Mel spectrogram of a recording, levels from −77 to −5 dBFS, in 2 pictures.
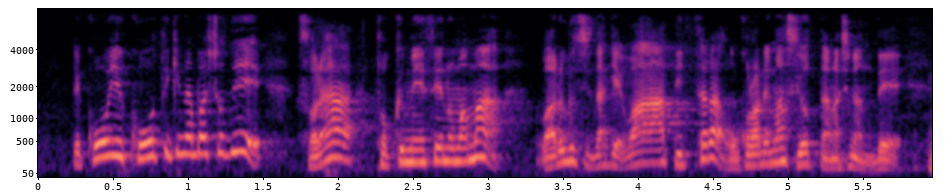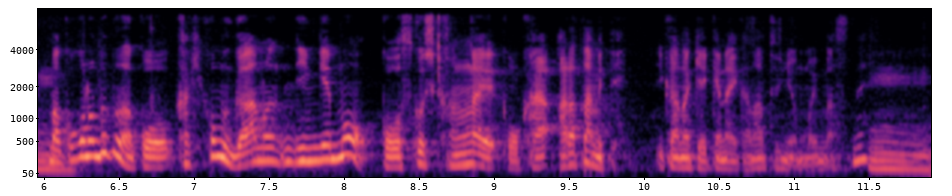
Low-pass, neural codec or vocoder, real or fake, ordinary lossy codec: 7.2 kHz; none; real; none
